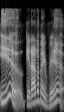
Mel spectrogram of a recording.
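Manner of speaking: light, joking-around tone. Acting out how her mom imagined her joking with her boyfriend: mock-playful joking around. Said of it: "joking around with my boyfriend".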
